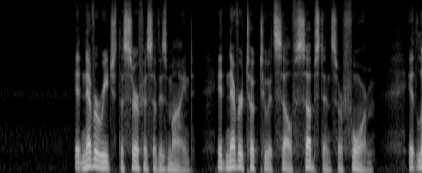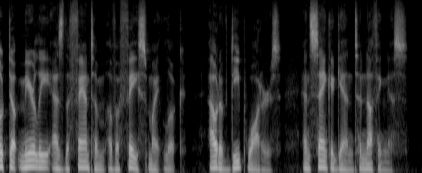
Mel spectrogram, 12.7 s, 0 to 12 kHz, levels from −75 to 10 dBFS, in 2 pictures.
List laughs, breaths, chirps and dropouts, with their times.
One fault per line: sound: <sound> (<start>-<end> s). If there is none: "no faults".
no faults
